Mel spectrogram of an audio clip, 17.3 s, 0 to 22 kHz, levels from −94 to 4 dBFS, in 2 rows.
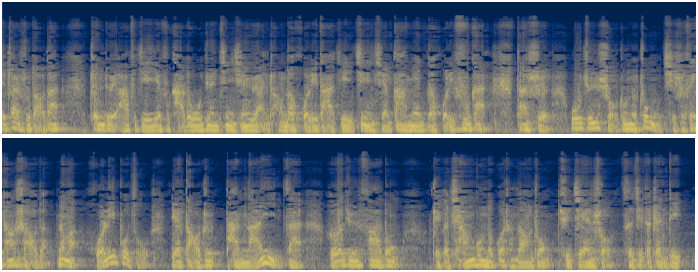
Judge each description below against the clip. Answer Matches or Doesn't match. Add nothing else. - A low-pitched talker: Matches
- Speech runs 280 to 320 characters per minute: Matches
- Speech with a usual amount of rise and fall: Matches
